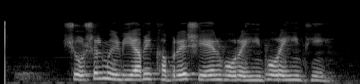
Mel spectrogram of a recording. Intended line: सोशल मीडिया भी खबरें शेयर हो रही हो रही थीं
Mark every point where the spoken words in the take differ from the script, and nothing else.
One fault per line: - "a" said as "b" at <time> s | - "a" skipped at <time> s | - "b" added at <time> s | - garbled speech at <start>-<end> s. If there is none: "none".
none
